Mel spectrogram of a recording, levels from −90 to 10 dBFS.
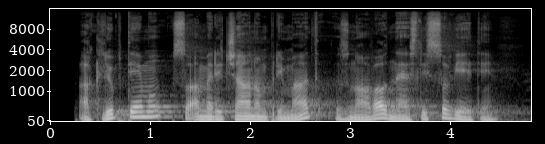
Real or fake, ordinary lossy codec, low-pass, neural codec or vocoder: real; none; 14.4 kHz; none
